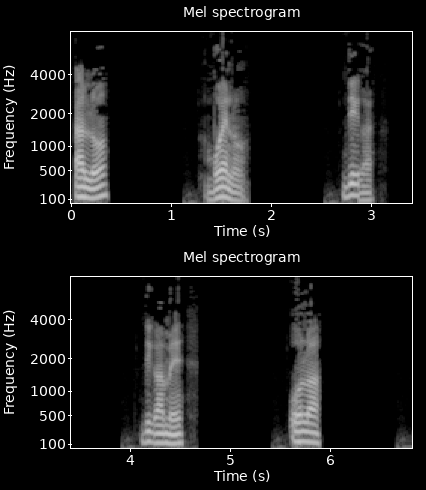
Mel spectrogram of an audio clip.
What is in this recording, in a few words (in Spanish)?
hello, es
